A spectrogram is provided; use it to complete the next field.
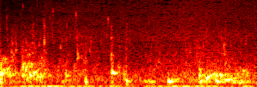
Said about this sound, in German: Ein Ruck ging durch das Boot, als etwas dagegen stieß. Es schwankte. Wasser schwappte über den Rand. Und dann sank das Boot unter ihren Füßen in die Tiefe.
